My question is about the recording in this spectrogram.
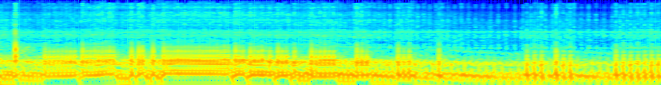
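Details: Sinnis Cruisestar with a new aftermarket exhaust, cold lumpy idle on choke: a sharp puffing tick at each firing pulse, as the pipe is loose and not sealed at the head despite shims.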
